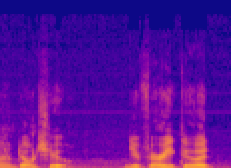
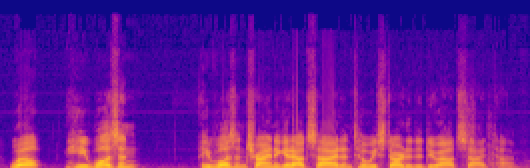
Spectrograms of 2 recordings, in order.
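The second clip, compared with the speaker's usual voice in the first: louder, stressed protest; loud emphatic; 4 semitones higher, 7 dB louder than usual. Real, not acted. Owner loudly defending her cat's habits, emphatic. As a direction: insist loudly that he never did.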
